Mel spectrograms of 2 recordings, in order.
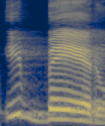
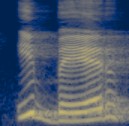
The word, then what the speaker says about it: ibero: de Deus próximo é ibero a ibero também é uma paroxítona e geralmente a gente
